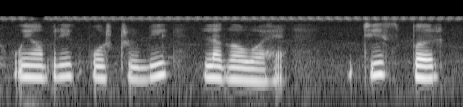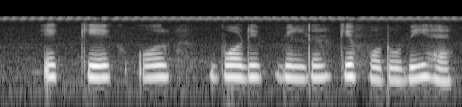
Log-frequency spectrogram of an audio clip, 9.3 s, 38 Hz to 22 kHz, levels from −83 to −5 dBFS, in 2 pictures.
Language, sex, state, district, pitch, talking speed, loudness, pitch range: Hindi, female, Uttar Pradesh, Saharanpur, 225 Hz, 125 wpm, -19 LUFS, 215-230 Hz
